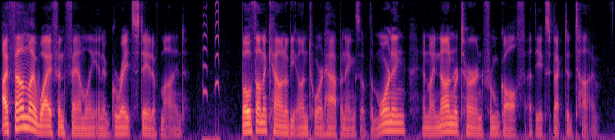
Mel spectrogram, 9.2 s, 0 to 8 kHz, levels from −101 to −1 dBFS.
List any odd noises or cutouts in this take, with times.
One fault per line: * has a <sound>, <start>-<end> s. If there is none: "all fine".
* has a squeak, 3.0-3.3 s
